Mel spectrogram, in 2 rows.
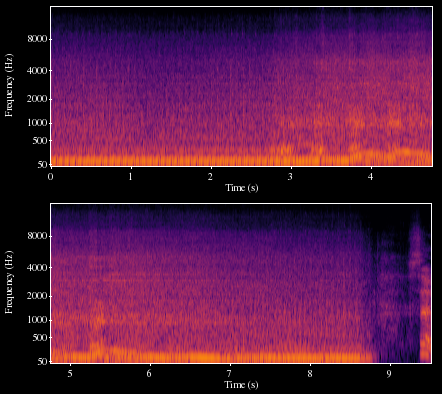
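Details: Kawasaki GPz400R after cleaning fuel pickup blocked by gummy old petrol, replacing inline fuel filter and adding fresh fuel: steady, even idle with clean rev blips, no misfire or stumble; runs normally.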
